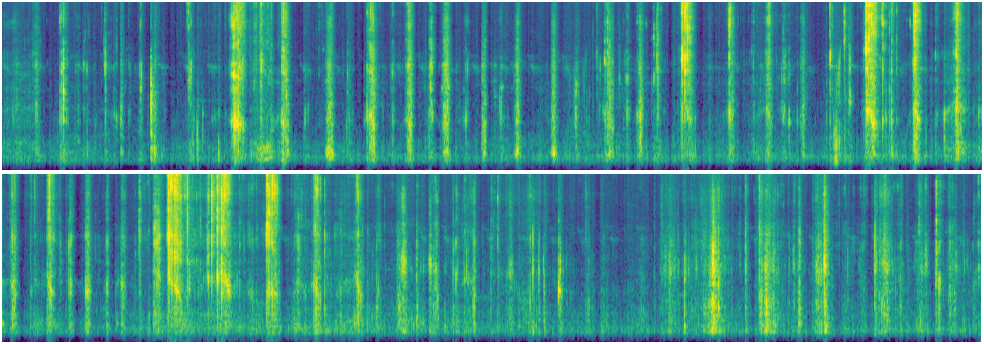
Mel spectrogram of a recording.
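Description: Close-miked chewing of mouthfuls of fried rice, with irregular crunchy bites and wet mouth clicks, a few louder crunches coming in clusters.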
